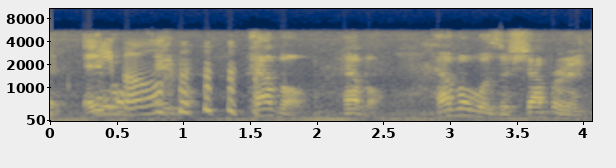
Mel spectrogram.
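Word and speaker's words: הבל: Hevel.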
